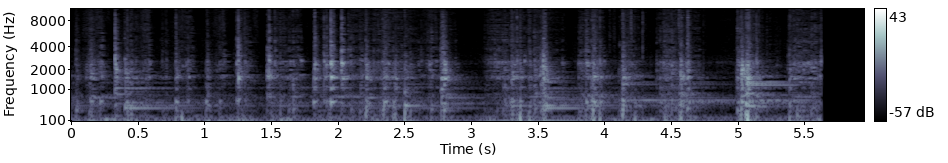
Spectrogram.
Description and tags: Fingers on Tire Spokes
Fingers gently touching spokes of spinning bike tire
bicycle, bike, fingers, spinning, spinning-tire, spokes, tire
